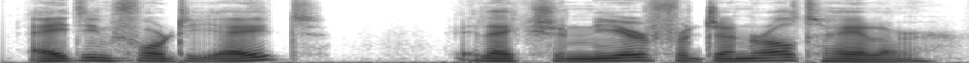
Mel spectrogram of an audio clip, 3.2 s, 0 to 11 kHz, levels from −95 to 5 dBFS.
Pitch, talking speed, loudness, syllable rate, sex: 130 Hz, 110 wpm, -18 LUFS, 8.2 syllables/s, male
